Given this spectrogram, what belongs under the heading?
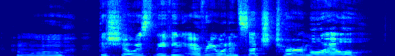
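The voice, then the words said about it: Plaintive voice imitating another person. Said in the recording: “in the most plaintive voice possible ... That's a very good impression of what I sound like.”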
